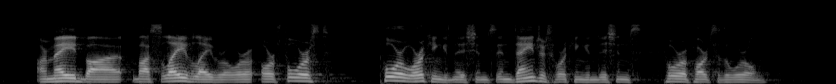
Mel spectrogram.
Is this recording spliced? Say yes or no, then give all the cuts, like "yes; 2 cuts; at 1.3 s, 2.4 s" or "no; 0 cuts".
yes; 1 cut; at 6.6 s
